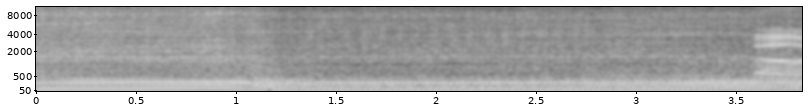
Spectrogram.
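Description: A BMW E30 fitted with a five-lug swap and coilovers rolls along at low speed, its steady engine drone loud and close from inside the car, with the pitch shifting slightly as it moves.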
